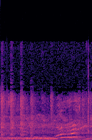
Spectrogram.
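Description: Pigeon chick cooing steadily and close by, a low soft coo with a rising call toward the end, heard alone with no voices.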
